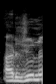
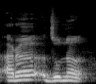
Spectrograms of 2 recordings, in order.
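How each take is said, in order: First: The name is said as one smooth word. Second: The name is split into two separate parts.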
